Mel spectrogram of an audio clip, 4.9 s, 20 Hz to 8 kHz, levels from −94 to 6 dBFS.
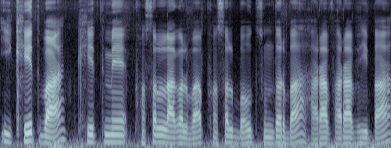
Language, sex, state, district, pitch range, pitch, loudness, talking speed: Bhojpuri, male, Bihar, Muzaffarpur, 120-145 Hz, 125 Hz, -21 LUFS, 185 wpm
